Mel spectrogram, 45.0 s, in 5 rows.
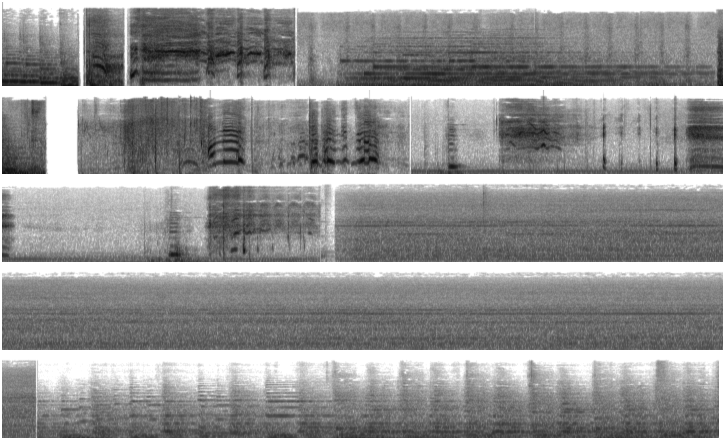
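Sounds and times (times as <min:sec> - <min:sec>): person laughing: 0:01.6 - 0:03.7, 0:12.4 - 0:14.1, 0:15.2 - 0:18.2, 0:20.6 - 0:22.0
background music: 0:04.2 - 0:09.5, 0:36.5 - 0:45.0
robot vacuum running: 0:20.7 - 0:36.5.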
